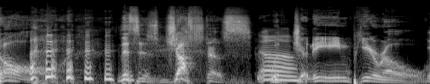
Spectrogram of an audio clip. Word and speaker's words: Jeanine: Jeanine.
